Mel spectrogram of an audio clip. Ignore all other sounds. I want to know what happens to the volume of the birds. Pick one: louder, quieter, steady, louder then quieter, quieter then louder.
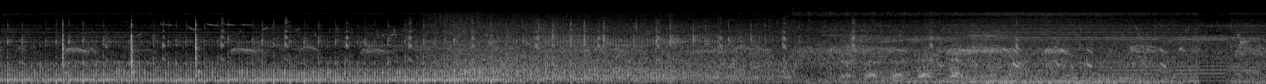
louder.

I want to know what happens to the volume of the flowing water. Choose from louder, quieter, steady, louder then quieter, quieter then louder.
quieter.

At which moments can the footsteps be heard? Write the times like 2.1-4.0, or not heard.
not heard.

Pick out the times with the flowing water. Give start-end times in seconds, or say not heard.
4.0-12.5.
